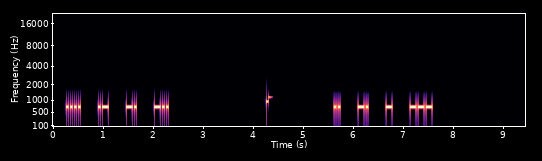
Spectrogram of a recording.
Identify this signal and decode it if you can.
Morse code, heard as a keyed tone, about 30 wpm, spaced as for 17 wpm, 700 Hz. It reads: HAND INTO
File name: course / 30:10wpm / 237 Lesson 38f - Letter q - Words 30wpm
